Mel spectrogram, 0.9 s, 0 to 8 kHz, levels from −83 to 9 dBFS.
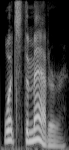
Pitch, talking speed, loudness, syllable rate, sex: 150 Hz, 205 wpm, -15 LUFS, 5.2 syllables/s, male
